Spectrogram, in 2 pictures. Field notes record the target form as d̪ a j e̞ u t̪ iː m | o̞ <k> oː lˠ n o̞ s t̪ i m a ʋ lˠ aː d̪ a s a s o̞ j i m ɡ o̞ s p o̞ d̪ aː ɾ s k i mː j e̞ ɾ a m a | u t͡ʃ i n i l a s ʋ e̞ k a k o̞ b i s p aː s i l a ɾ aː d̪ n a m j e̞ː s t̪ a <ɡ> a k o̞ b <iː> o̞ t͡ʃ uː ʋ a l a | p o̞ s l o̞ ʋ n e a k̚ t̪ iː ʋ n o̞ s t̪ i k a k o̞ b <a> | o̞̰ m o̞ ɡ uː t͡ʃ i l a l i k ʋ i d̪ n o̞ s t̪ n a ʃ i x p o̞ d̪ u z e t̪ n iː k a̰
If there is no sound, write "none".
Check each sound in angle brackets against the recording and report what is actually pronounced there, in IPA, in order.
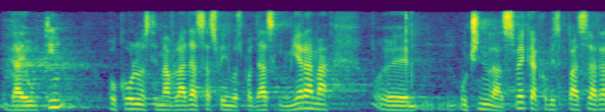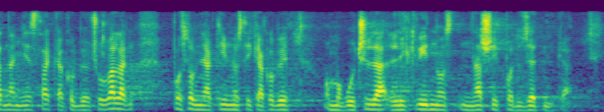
k, k, i, i

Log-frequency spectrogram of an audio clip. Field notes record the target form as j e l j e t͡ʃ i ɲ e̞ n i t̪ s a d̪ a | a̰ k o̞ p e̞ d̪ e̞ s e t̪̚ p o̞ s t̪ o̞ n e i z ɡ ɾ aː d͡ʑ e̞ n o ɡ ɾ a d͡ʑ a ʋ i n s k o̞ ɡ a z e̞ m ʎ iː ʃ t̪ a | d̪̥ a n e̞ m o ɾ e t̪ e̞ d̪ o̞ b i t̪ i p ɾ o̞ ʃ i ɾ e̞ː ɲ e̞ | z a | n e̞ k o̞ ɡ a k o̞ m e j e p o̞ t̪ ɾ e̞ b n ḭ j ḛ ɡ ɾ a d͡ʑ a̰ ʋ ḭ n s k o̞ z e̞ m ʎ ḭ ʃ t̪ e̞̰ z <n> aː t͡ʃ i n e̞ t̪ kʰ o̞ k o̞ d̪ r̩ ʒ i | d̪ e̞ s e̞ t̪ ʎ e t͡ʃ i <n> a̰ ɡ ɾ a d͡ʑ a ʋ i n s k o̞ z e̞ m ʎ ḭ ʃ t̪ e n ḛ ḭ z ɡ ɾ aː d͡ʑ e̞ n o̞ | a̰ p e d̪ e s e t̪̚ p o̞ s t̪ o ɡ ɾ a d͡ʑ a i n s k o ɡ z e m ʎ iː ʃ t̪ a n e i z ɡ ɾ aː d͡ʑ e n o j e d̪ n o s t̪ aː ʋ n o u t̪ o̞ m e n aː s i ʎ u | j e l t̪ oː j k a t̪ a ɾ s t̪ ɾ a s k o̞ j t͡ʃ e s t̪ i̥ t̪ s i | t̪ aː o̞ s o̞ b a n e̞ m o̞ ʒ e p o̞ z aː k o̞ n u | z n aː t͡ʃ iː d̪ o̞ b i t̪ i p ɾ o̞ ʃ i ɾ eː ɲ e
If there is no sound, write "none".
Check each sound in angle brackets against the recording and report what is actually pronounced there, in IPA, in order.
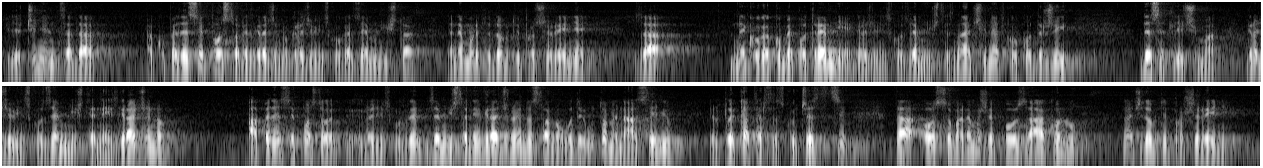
n, m

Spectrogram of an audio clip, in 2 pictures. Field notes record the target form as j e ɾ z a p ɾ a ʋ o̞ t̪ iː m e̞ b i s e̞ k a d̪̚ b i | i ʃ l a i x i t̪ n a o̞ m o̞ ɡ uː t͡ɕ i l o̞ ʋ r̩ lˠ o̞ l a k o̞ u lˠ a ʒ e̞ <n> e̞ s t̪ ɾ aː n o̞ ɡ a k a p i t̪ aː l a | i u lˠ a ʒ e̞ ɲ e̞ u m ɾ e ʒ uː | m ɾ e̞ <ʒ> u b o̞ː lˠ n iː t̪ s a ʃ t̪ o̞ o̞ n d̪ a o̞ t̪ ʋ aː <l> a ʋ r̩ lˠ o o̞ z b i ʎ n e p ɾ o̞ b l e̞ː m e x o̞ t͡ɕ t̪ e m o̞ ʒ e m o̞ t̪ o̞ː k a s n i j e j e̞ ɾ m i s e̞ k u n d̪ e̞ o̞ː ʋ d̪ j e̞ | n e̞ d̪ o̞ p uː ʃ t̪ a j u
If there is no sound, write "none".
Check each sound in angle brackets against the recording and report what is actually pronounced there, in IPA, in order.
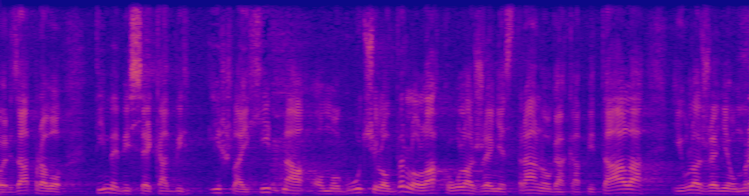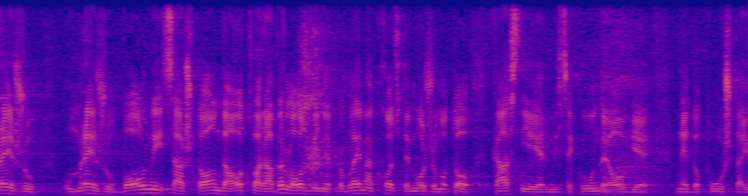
ɲ, ʒ, ɾ

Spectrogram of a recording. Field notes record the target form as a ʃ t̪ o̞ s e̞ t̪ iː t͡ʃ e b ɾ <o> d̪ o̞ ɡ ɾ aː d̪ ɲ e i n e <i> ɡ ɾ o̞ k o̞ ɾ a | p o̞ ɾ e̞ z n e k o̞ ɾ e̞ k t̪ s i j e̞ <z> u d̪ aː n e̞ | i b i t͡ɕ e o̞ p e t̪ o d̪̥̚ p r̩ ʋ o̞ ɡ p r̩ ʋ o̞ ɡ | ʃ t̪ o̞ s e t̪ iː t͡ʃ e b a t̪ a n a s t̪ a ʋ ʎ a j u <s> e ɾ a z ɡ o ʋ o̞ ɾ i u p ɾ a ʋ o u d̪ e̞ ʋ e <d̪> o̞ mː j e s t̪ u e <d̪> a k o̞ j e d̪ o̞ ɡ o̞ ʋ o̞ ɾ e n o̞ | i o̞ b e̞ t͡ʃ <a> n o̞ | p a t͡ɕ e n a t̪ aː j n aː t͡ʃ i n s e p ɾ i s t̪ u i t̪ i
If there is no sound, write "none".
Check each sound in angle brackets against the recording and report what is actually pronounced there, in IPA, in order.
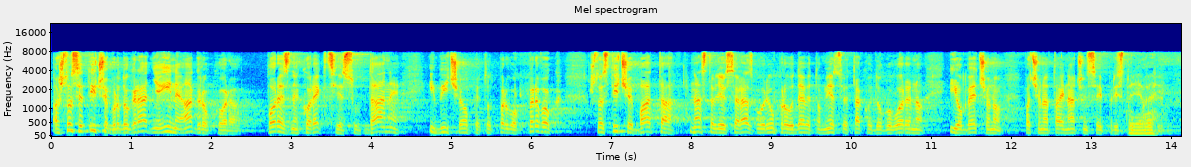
o, a, s, s, t̪, t̪, a

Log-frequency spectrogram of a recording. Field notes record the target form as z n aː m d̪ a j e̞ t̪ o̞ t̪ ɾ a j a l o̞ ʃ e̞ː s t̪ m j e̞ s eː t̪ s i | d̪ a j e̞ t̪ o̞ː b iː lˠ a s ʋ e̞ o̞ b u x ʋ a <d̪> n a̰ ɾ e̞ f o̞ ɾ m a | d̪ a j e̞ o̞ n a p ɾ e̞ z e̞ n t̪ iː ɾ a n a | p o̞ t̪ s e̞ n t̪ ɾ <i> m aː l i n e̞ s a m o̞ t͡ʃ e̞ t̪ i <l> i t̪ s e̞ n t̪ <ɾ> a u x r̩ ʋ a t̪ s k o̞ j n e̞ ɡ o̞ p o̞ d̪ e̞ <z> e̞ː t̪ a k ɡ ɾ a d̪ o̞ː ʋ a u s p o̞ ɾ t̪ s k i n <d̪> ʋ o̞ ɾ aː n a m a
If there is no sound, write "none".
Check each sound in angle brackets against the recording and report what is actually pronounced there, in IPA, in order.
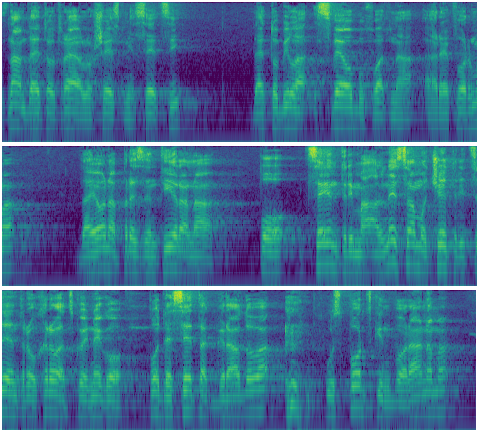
t̪, i, ɾ, ɾ, s, d̪

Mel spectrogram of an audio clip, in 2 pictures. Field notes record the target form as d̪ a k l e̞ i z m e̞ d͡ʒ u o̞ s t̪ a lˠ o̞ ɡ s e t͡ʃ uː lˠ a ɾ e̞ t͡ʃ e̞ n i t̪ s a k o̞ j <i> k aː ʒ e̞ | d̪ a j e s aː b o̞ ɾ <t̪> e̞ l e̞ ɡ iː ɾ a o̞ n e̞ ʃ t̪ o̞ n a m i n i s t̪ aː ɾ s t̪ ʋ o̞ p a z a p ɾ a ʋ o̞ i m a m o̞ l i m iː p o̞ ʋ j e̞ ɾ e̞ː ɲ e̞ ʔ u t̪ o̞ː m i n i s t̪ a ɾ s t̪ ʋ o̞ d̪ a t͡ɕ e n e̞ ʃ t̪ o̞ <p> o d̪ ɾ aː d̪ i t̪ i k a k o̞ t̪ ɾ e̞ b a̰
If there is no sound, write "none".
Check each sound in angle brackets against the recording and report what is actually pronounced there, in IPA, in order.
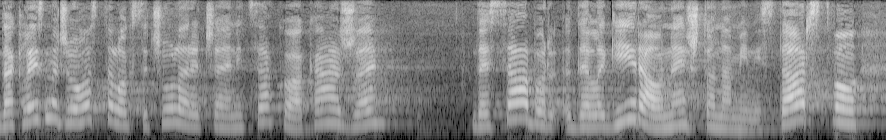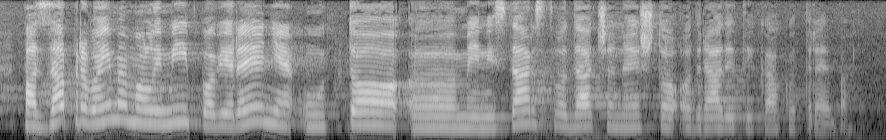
a, d̪, ʔ

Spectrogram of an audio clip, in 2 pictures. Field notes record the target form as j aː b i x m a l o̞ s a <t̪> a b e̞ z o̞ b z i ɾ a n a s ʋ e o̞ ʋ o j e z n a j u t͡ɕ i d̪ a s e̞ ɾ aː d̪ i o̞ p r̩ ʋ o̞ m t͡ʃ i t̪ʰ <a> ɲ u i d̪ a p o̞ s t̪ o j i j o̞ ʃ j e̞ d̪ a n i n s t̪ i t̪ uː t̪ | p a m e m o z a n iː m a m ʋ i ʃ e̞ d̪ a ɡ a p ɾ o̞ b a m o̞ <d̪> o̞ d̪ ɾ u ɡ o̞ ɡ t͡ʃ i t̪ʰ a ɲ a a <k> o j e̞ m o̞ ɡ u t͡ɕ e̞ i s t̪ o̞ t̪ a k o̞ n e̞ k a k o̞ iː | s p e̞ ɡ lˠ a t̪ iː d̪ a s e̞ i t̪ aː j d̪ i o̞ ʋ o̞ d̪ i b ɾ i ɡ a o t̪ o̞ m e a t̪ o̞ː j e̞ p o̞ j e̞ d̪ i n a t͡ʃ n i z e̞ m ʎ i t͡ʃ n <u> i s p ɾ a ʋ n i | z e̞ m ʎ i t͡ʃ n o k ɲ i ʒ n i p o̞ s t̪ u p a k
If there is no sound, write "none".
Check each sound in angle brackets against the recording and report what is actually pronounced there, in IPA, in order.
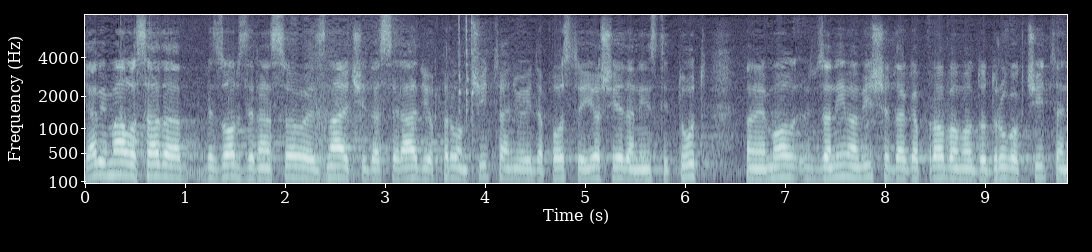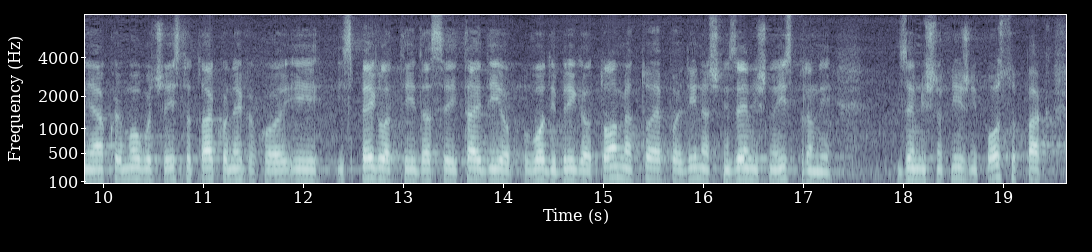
d̪, a, d̪, k, o

